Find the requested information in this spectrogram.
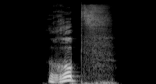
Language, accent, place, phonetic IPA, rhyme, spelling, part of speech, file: German, Germany, Berlin, [ʁʊp͡f], -ʊp͡f, rupf, verb, De-rupf.ogg
- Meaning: 1. singular imperative of rupfen 2. first-person singular present of rupfen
